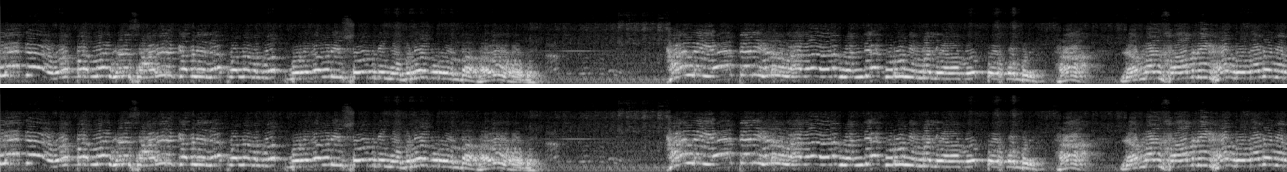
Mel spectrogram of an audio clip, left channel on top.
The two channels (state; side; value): identical; both; correlation 1.00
